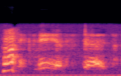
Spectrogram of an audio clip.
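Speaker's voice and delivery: put-on raspy Boston girl's heroic plea; Jenny Miller. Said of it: "Jenny throws herself in between them and goes".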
